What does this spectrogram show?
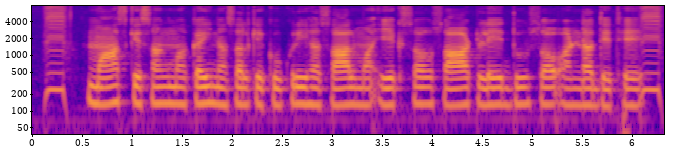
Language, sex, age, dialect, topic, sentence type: Chhattisgarhi, male, 18-24, Eastern, agriculture, statement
